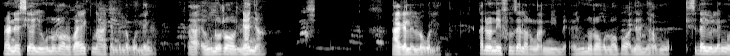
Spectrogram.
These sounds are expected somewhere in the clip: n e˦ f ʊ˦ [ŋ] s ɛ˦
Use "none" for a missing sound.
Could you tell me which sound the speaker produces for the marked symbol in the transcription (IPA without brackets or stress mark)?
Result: n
